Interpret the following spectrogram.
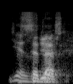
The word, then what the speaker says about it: Zdarsky: Zdarsky.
